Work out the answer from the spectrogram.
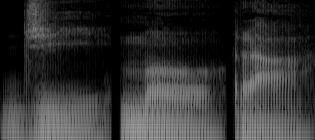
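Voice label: "jimora", concatenated syllables; Affixing experiment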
